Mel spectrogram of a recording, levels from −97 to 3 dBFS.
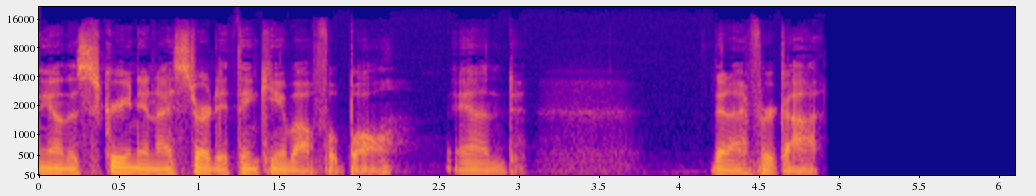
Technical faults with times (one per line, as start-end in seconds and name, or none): none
